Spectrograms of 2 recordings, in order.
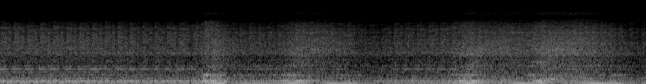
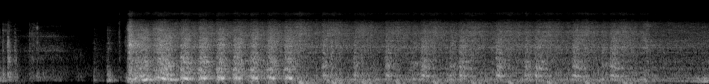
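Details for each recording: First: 1985½ Porsche 944 non-turbo after replacing both reference sensors: restart catches into an even idle and takes quick clean blips on all cylinders, with some lifter tap; injectors may be partly clogged. Running healthy. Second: 1985.5 Porsche 944 non-turbo, long parked, after replacing both crank reference sensors; the tach bounces, showing a reference signal. After a second of silence it cranks at about three beats a second with a few weak pops that never catch: the engine is flooded.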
